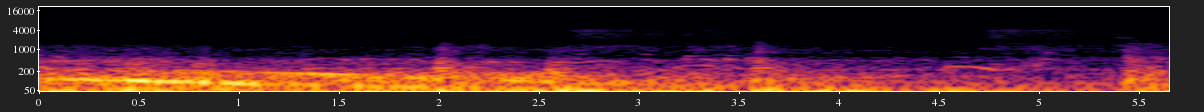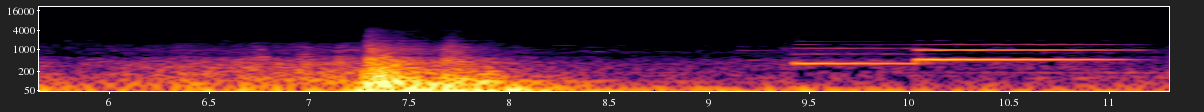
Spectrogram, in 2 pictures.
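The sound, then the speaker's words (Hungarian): A subway train's steady low rumble fills the scene, a sharp hiss and thud of closing doors cuts through midway, and a bright electronic door chime sounds near the end. “Tessék vigyázni, az ajtók záródnak.”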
